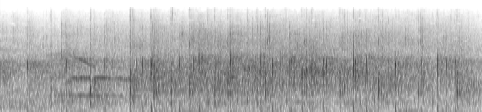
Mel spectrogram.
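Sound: audience clapping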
